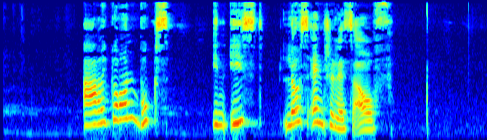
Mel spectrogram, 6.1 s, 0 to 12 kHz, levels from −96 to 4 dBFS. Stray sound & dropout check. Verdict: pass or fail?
pass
